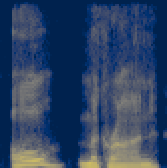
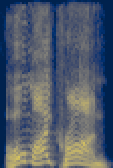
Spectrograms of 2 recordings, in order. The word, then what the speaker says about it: omicron: Uh, so the emphasis is on the first syllable. So it's omccron, not oh my cron.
